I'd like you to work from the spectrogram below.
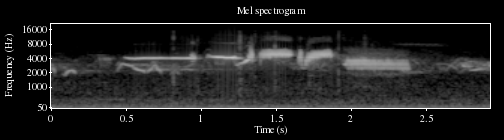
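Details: White-crowned sparrow singing in Maine while migrating north: a clear whistled opening near one pitch, then buzzy, trilled notes and a lower burry ending, about two seconds long, against a quiet background.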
